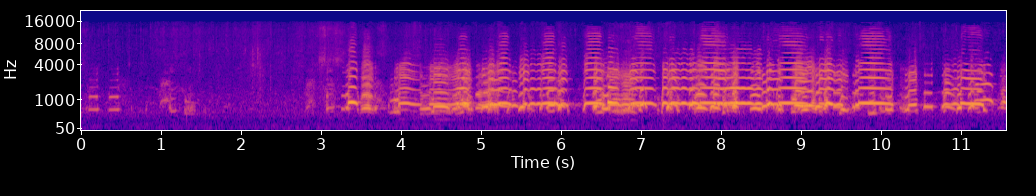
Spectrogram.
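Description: Whooper swans give loud, bugling honks, several birds calling over one another in a steady, overlapping chorus after a few quieter notes at the start.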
